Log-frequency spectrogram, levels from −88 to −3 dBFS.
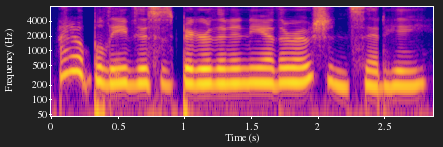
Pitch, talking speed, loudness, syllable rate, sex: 225 Hz, 250 wpm, -16 LUFS, 6.3 syllables/s, female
